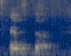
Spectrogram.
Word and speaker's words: HYPFTIR: We came up with another moniker, which is spelled HYPFTIR, HIPTIR.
